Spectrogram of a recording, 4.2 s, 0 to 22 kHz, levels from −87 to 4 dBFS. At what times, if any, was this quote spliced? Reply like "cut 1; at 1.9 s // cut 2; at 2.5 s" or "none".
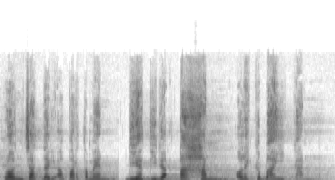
cut 1; at 1.4 s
